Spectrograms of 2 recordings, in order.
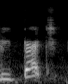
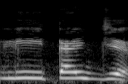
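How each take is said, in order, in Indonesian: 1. Bunyi j di akhir berhenti mendadak tanpa memantul. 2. Bunyi j di akhir dilepas dengan memantul. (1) "bukan li taj" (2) "lantunkan dia"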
